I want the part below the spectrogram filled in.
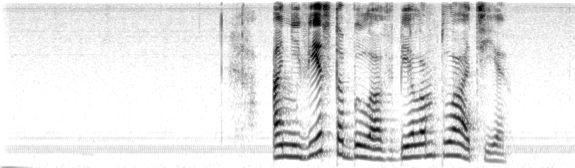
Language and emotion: Russian, neutral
